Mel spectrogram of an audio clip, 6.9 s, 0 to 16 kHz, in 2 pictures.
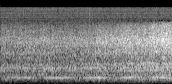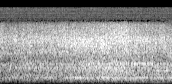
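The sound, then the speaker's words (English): A large vehicle's engine drones steadily, a broad rumbling roar with a low humming tone, gradually growing louder over several seconds as a bus of United States Marine Corps recruits pulls in at Parris Island training base at 2 o'clock in the morning. No voices. “It's now 2 o'clock in the morning, and this bus is not late.”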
